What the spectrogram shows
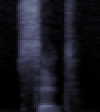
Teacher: the s for example is a fricative the I small capital I that's a vowel and the T is a stop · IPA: /sɪt/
